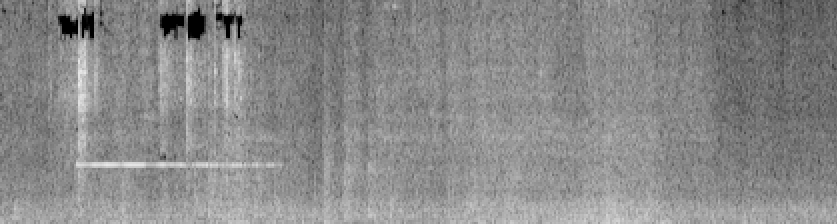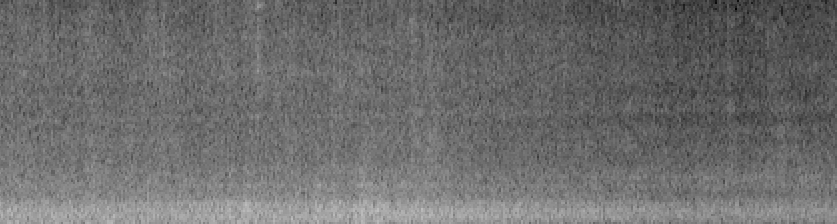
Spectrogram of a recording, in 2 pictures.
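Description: New York City subway train running, a steady rumble and clatter of the car in motion that eases off toward the end. Near the start a high, thin steady tone lasts about two seconds.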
